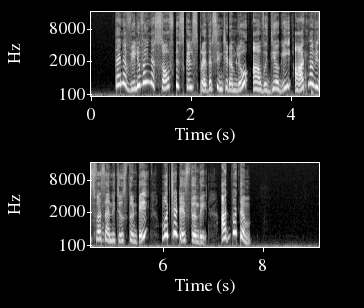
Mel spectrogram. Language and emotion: Telugu, happy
